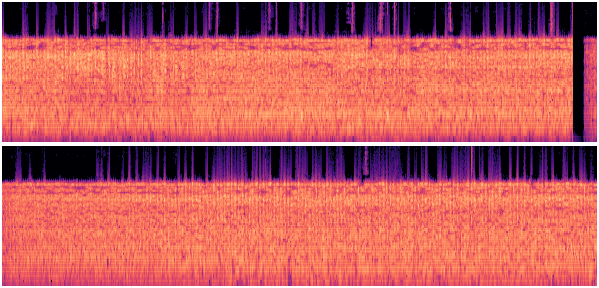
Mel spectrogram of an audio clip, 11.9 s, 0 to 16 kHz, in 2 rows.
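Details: Jeep Compass 2.0 diesel after replacing a pulley on the belt side to cure an odd noise, alternator bench-tested fine: even, steady idle clatter with no squeal, chirp or rattle.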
